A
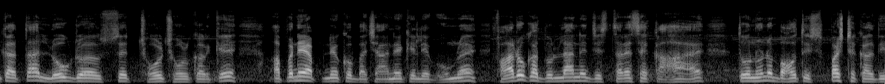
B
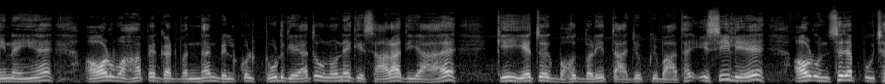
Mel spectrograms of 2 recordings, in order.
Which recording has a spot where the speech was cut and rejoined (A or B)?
A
